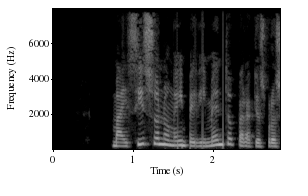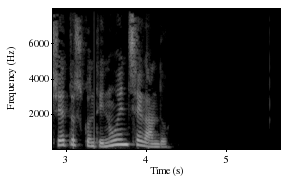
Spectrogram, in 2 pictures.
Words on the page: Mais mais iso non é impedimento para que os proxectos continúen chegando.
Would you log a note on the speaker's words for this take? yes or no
yes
